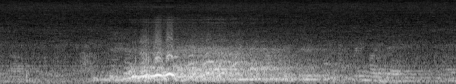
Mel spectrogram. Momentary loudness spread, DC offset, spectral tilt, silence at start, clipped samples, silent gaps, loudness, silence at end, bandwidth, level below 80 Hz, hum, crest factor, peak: 22 LU; under 0.1%; -7.5 dB/octave; 0 s; 1%; none; -10 LUFS; 0 s; over 20 kHz; -38 dBFS; none; 12 dB; 0 dBFS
